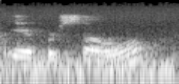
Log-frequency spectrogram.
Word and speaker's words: Ebersole: I'm Wanda Coward Ebersol. – And how do you spell that for the page? – C-O-W-A-R-T and E-B-E-R-S-O-L-E.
